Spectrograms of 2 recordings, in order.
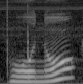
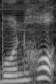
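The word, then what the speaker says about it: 번호: Bono itu artinya nomor. 보노가 있습니다. Ini diakhiri dengan vokal. Nah, penyebutan atau pelafalan bukan bonho ya, tapi bono. Bono ya, jadi hanya hilang bono.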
